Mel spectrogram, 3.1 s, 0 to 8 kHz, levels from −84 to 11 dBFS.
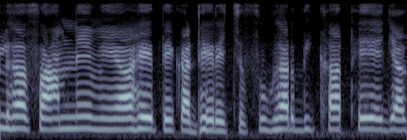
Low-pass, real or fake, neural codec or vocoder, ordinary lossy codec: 7.2 kHz; real; none; none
